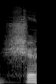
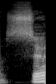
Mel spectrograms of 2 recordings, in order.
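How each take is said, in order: First: "sh" as shuh, the word for ten. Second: "s" as suh, the word for four; southern "s" for four. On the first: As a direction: model "sh" with the tone meaning ten. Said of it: "would be ten". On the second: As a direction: model "s" with the tone meaning four. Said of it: "would be four". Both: Shown as a demonstration.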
